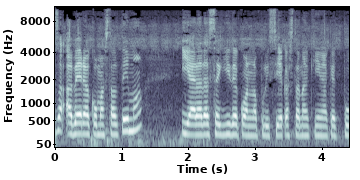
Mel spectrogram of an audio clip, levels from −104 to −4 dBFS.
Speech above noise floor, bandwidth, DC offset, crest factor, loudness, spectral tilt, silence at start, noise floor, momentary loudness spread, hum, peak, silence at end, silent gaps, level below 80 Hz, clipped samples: 23 dB; 11 kHz; under 0.1%; 16 dB; -16 LUFS; -4 dB/octave; 0 s; -39 dBFS; 8 LU; none; 0 dBFS; 0 s; none; -46 dBFS; under 0.1%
